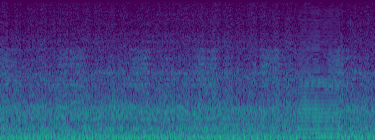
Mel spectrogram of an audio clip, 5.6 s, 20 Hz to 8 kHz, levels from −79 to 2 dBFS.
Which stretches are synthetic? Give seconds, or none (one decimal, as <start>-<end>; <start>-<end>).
4.5-5.1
